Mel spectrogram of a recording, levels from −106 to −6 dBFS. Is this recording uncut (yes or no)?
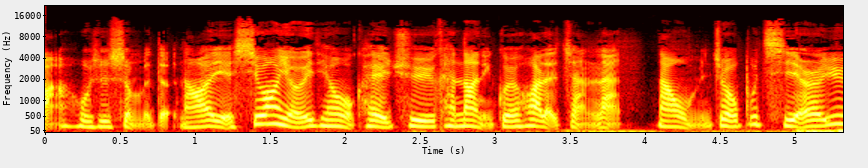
yes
